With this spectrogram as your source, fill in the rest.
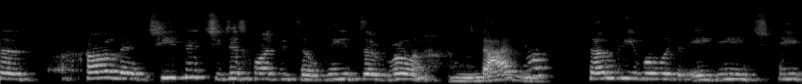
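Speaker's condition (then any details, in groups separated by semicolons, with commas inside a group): Cerebral palsy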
